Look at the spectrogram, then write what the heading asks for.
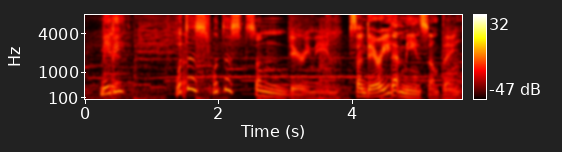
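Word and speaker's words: tsundere: a temmie plane maybe what does what does sun Dairy mean sundairy that means something um that's one of those like yeah yandere Senpai yeah yandere Senpai kawi Kawaii desudesu I let's see uh pronounced sundari Japanese term for character development process that describes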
